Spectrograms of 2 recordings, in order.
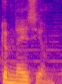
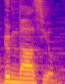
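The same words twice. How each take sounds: First: The word is pronounced the English way. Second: The word is pronounced the German way.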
